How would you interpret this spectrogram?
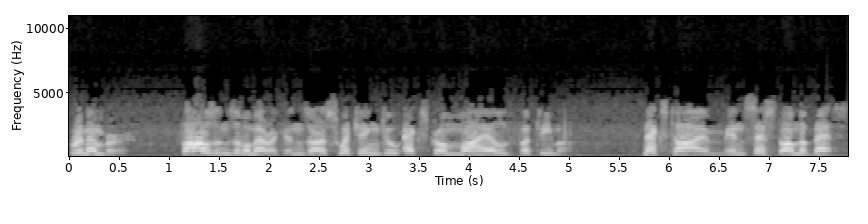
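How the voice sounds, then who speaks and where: A man's voice: medium pitch, huge pitch swings, measured pace, husky. A male announcer reading a script in 1950s radio style, solemn and emphatic. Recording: tinny vintage radio recording with music.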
